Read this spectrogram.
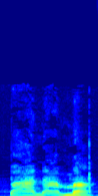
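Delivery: Panamá with the last "má" punched; stress on final syllable. Shown as a demonstration. Teacher showing pupils where the accent falls, stressed last syllable in Panamá. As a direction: lean hard on the "má" in Panamá. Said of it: "la mayor fuerza de voz está en ma".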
